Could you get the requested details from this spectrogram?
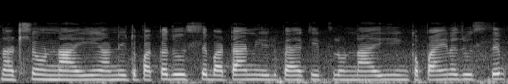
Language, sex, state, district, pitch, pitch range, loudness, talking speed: Telugu, female, Andhra Pradesh, Sri Satya Sai, 220 Hz, 215-230 Hz, -15 LUFS, 130 wpm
